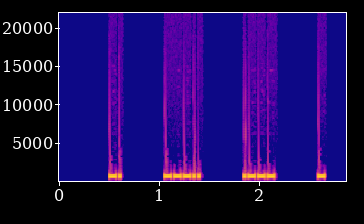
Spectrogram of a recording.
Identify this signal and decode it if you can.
Morse code, heard as a keyed tone, about 51 wpm, spaced as for 17 wpm, 700 Hz. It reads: N8JT
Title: USA Call Signs - 4 Characters - 6x Character Spacing - 50wpm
